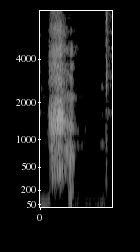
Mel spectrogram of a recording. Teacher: I think the C is going to be really strongly aspirated sound in Welsh.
